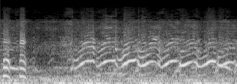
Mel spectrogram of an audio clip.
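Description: A woman's high-pitched voice warbling quickly up and down in pitch, a playful call or laughter, over the chatter of people around.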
